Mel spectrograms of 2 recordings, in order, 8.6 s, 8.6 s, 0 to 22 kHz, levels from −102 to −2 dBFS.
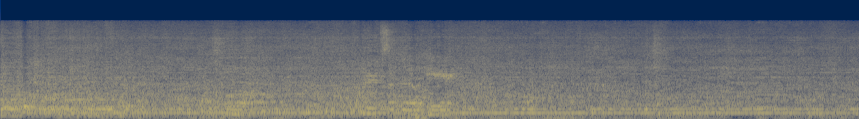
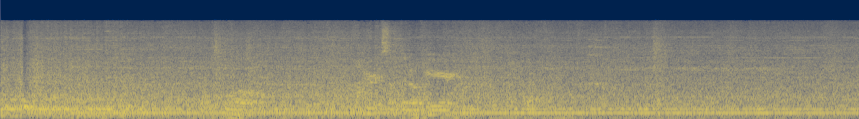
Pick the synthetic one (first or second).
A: first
